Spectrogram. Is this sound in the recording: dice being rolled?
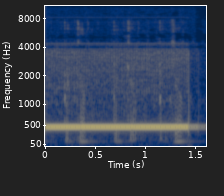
no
